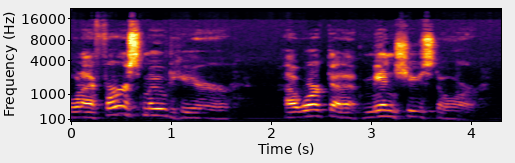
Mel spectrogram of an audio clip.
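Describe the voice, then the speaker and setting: A man pitched fairly high talks very slowly while noticeable background noise plays. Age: 60s. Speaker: insurance agent, boxing fan. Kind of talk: casual interview chat.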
